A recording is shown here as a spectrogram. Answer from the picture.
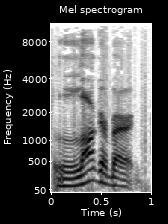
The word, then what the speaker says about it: Lagerberg: Bengt Lagerberg.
